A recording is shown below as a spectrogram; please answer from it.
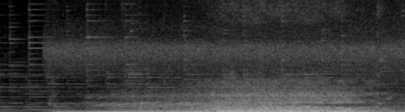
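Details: Furrion RV rooftop air conditioner, fan refitted and shroud bolted down, on a few-second test run checking for rubbing: low steady hum rises and settles into an even drone, no rubbing or scraping; running normally.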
